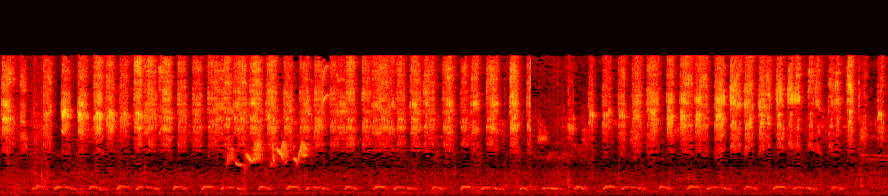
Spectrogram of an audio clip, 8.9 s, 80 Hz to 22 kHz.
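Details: Young common starlings (Sturnus vulgaris) in a cage in Liepāja, Latvia, May 2024, give rapid short, bending mid-pitched notes, several a second, over scratchy high chatter and hiss, with city sounds behind.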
